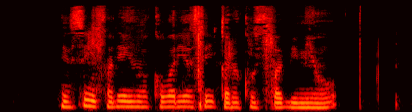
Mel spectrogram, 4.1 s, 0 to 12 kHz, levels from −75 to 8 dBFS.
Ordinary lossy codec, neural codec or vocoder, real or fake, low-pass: AAC, 32 kbps; vocoder, 22.05 kHz, 80 mel bands, Vocos; fake; 9.9 kHz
